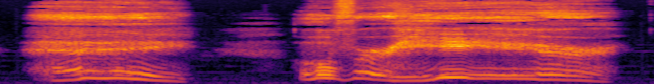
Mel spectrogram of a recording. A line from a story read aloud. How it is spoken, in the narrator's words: A voice calls out to Chuck, wheezing and choking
